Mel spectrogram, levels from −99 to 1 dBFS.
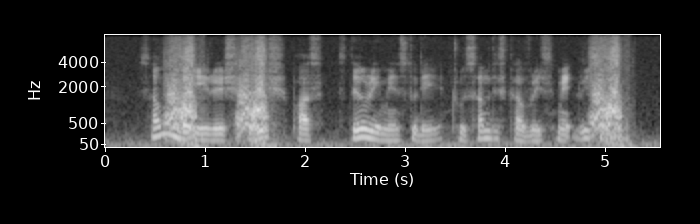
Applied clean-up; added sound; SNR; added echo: none; Zipper (clothing); -5 dB; none.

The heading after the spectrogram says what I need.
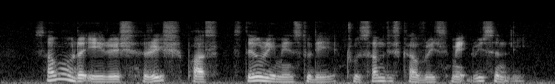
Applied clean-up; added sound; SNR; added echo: none; none; none; none.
